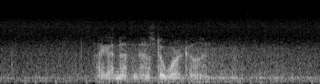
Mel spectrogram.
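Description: A middle-aged man speaks calmly and firmly close by.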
